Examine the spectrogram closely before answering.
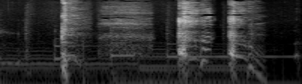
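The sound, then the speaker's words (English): Someone clears food stuck in their throat with three rough, forceful rasping bursts, each separated by short gaps. A deep, hoarse texture runs through each burst, with no talking alongside. “No, I don't have the coronavirus. I just have some food that was stuck in my throat, and I was trying to clear it.”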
